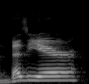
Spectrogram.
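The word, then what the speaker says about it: Bézier: We're going to go ahead and make ourselves a curve, and I'm going to use a Bezier, which is exactly how you're supposed to pronounce it.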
